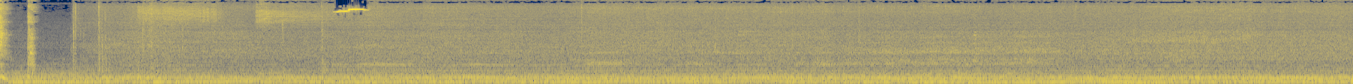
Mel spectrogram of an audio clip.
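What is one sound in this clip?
Motorcycle engines hum in slow traffic nearby.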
